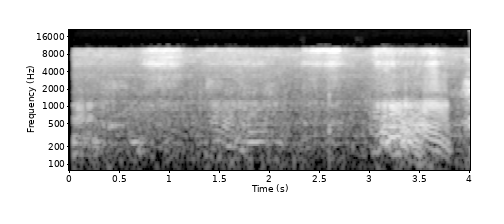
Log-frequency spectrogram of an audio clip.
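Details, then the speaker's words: Snoring from someone called a baby but described as snoring like an old man: rough, rattling snores on slow breaths in a quiet room. "baby isn't a baby, he's an old man. He snores."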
